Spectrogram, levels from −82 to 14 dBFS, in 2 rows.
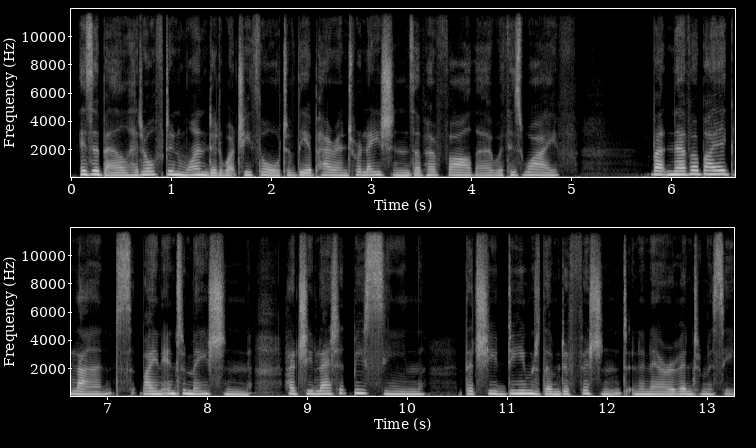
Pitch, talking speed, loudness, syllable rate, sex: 195 Hz, 185 wpm, -18 LUFS, 5.3 syllables/s, female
